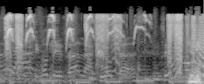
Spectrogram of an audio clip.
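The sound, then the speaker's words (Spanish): A rat squeaks in a rapid string of shrill, sweeping chirps, about eight in quick succession, fairly loud, ending in a harsher, noisy burst. “¿Y eso qué es un ratón? Es una rata.”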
